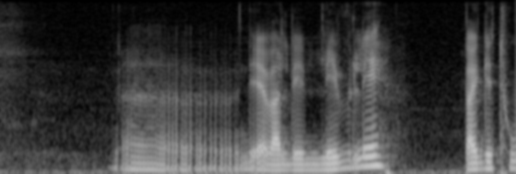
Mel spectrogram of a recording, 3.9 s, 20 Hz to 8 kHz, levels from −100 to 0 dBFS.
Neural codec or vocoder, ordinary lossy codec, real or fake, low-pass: none; none; real; none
